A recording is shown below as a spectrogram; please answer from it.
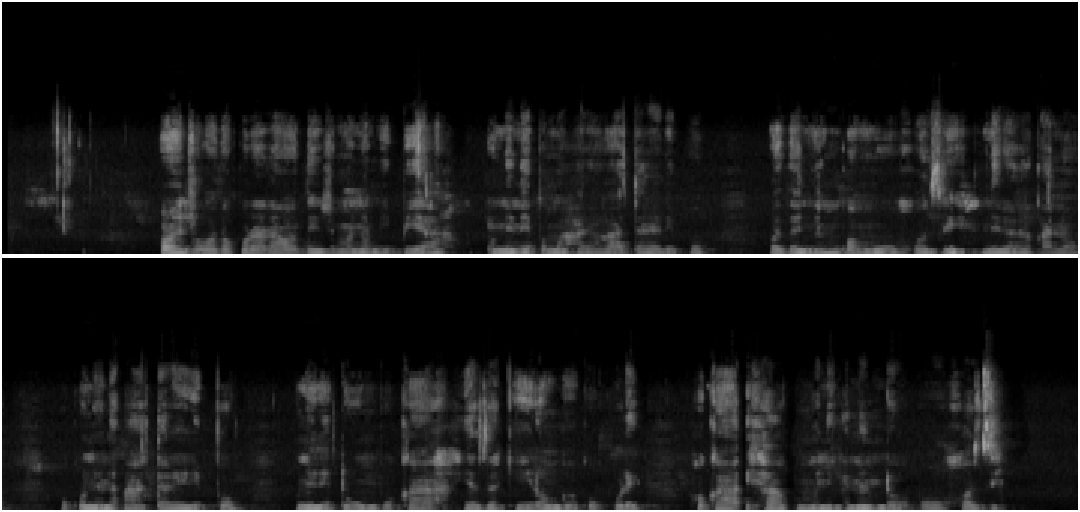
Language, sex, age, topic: Oshiwambo, female, 25-35, agriculture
